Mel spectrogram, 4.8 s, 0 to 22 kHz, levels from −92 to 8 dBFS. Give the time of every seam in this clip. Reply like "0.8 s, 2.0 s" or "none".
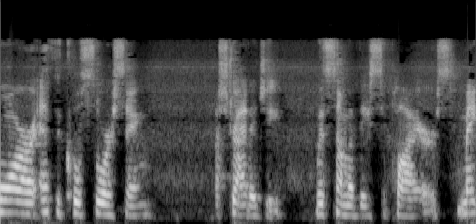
2.2 s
